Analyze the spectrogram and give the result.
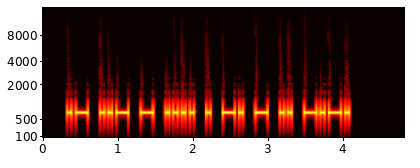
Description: Morse code, heard as a keyed tone, about 21 wpm, 700 Hz. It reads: AUTHENTIC
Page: Morse Code Ninja practice 22wpm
